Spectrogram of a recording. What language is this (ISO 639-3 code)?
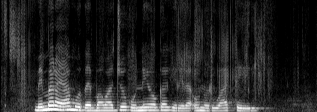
kik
